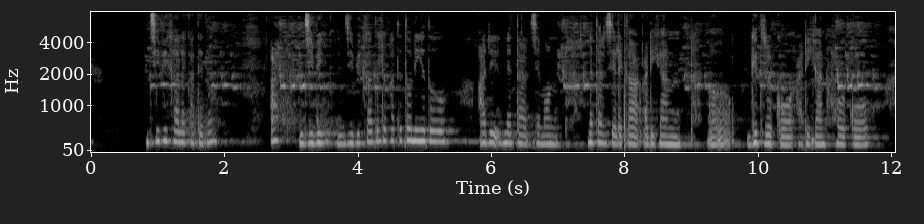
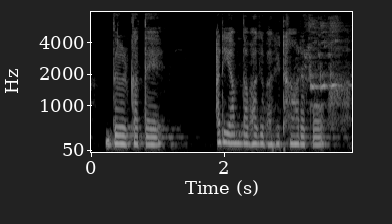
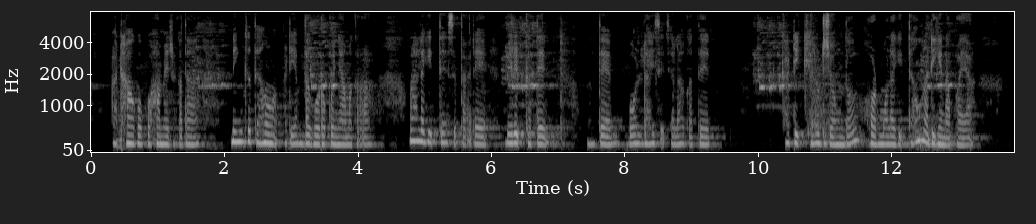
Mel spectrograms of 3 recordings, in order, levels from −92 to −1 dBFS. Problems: none marked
